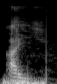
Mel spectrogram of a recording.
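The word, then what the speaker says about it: hay: with the word called ie you can pronounce it as I H remains silent and this is I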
